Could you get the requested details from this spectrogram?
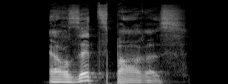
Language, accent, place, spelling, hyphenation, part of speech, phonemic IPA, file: German, Germany, Berlin, ersetzbares, er‧setz‧ba‧res, adjective, /ɛɐ̯ˈzɛt͡sbaːʁəs/, De-ersetzbares.ogg
- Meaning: strong/mixed nominative/accusative neuter singular of ersetzbar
